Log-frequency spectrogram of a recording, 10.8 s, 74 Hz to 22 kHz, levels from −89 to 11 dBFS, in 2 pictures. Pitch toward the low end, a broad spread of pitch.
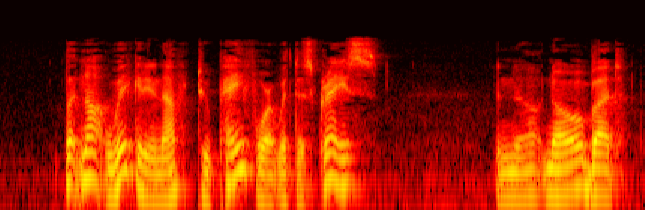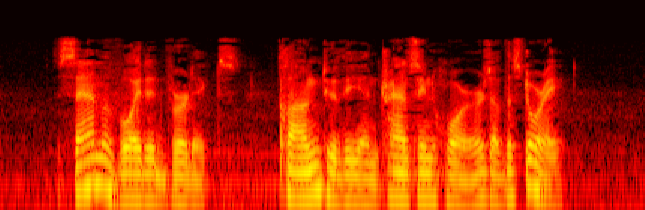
Yes: low, 105 Hz; wide, 6.1 semitones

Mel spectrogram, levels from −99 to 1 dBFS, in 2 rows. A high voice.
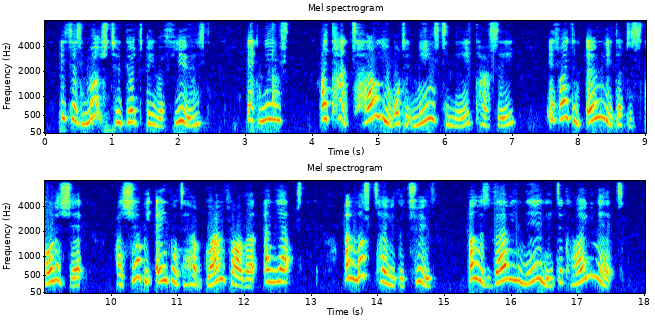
Yes: very high, 320 Hz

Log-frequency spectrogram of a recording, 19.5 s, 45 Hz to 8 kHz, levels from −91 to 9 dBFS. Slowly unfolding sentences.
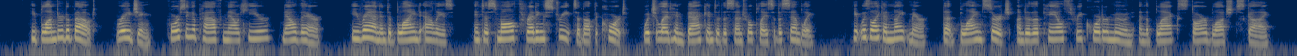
No: average, 165 wpm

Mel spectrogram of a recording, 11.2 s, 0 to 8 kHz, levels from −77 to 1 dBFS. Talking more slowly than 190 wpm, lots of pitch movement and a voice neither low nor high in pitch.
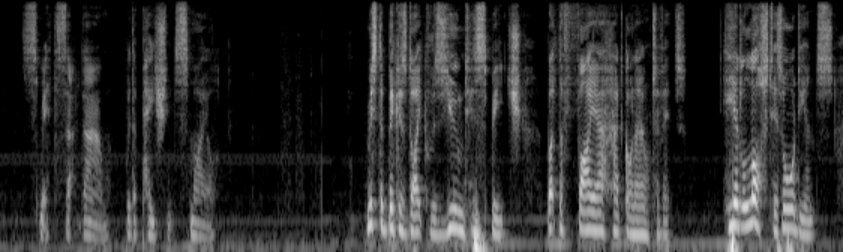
Yes: slow, 135 wpm; wide, 5.7 semitones; medium, 145 Hz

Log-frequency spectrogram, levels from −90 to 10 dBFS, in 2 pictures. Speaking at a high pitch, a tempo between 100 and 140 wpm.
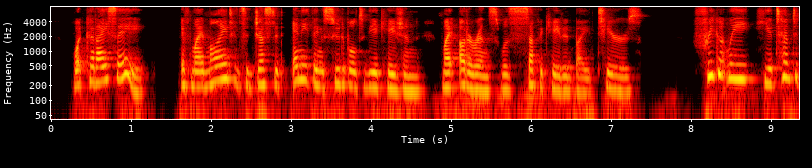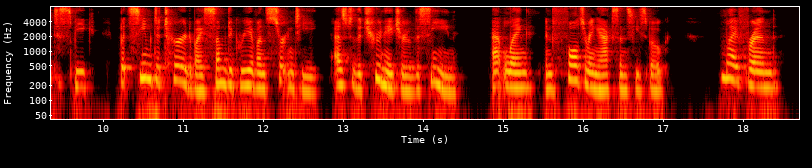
No: high, 195 Hz; average, 165 wpm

